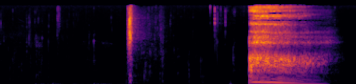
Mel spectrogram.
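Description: Soft gulping and swallowing sounds with a brief click, then a loud, satisfied "ahh" exhale as someone drinks water from a brand new water bottle from judoinside.com.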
